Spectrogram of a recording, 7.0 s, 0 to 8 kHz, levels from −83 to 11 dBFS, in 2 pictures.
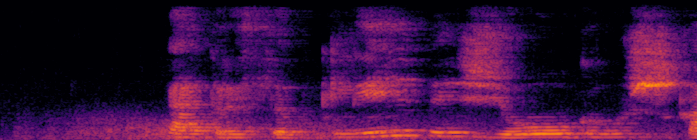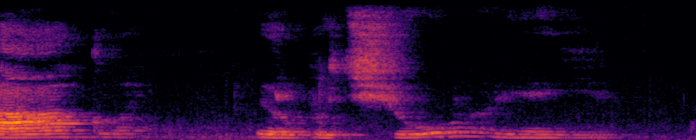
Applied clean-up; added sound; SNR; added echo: none; Thunder / Rain; 18 dB; reverberation time 0.3 s.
